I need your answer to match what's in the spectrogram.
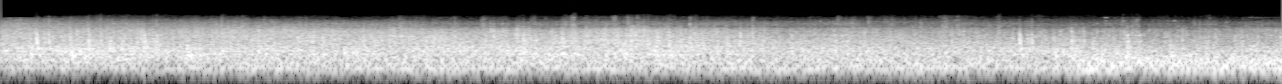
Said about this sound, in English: Look out! Come on, Sergeant, the whole cliff's coming down!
